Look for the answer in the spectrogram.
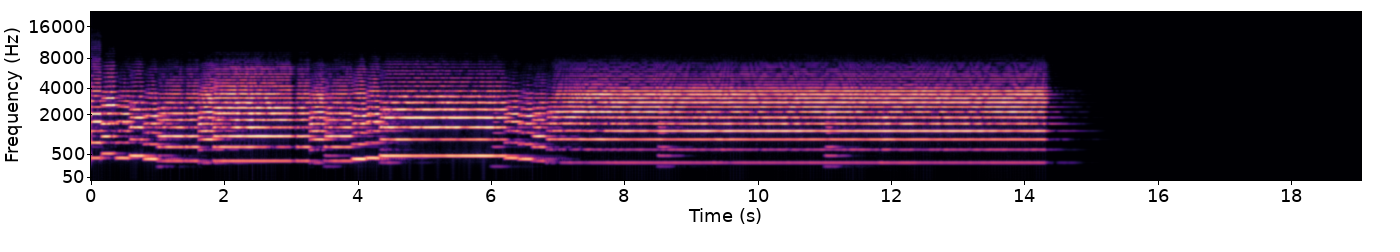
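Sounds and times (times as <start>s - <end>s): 
trumpet trio karaoke backing: 0.0s - 14.4s.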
